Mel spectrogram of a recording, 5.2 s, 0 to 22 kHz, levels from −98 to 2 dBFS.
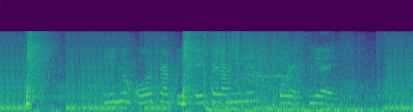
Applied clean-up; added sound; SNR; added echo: none; Gunshot, gunfire + Snare drum; -3 dB; none.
